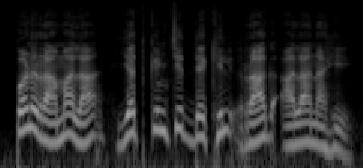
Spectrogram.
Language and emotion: Marathi, neutral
